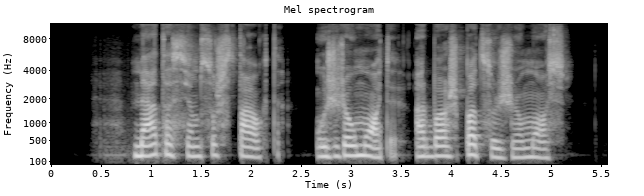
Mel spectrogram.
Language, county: Lithuanian, Panevėžys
